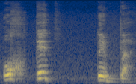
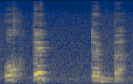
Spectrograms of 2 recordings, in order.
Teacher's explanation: the lengthening e sound becomes slightly shortened.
